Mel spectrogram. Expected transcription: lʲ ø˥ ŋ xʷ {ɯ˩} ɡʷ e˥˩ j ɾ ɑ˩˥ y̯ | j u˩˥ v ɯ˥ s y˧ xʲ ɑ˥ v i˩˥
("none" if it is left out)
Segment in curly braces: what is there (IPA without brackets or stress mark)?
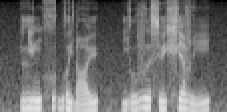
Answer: ɯ˥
